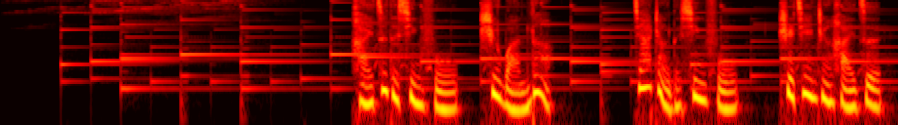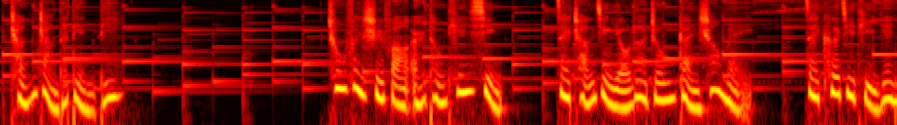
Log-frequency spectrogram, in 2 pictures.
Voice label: 女 宣传片 温婉大气 儿童教育品牌

